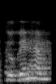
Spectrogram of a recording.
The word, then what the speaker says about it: Guggenheim: Uh it's pronounced as Guggenheim Partners, right? Right, Guggenheim Partners.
